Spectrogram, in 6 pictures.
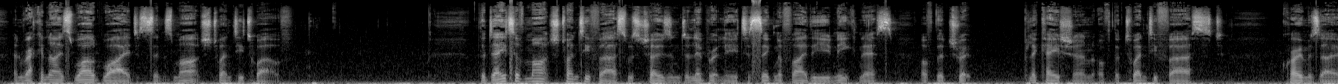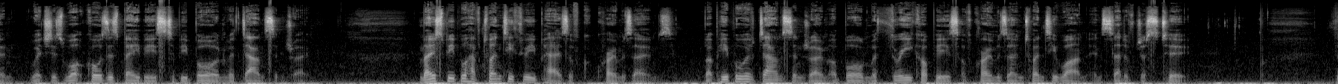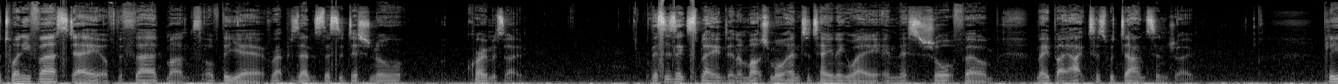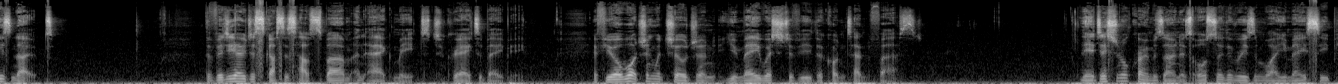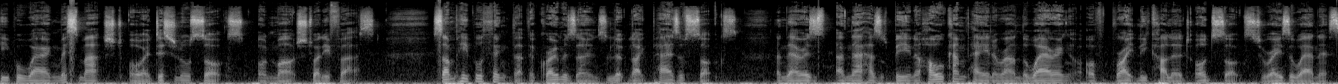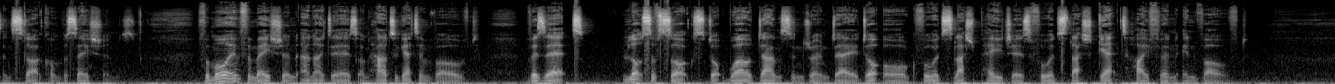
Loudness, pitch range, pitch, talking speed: -15 LUFS, 85-100 Hz, 95 Hz, 145 wpm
